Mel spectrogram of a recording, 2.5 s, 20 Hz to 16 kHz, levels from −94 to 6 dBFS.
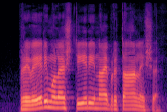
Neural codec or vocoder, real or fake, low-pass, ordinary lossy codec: none; real; 14.4 kHz; AAC, 64 kbps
